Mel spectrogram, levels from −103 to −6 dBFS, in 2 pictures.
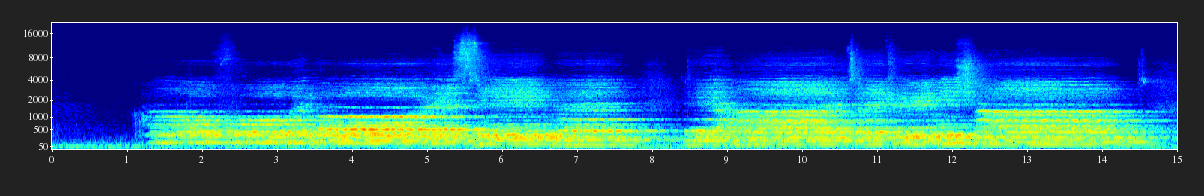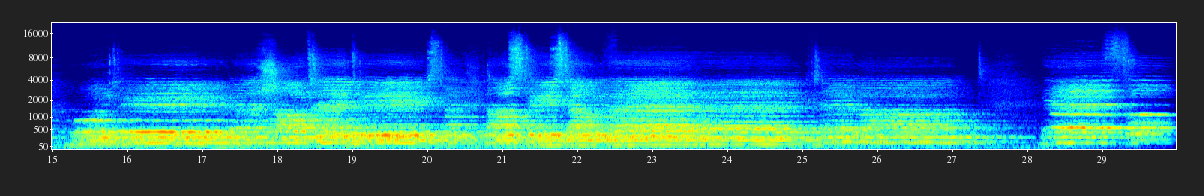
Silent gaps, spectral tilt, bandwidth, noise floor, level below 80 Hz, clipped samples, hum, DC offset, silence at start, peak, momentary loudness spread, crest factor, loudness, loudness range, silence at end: none; -7 dB/octave; 15 kHz; -65 dBFS; -66 dBFS; under 0.1%; none; under 0.1%; 0.3 s; -22 dBFS; 12 LU; 18 dB; -38 LUFS; 7 LU; 0 s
